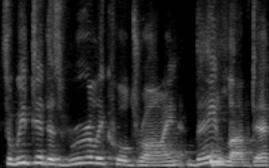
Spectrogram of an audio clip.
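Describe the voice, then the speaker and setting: Animated and somewhat breathy, a woman speaks at a fairly quick pace. Her intonation is lively. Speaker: sales executive presenting products. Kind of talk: sales presentation. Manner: fast.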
